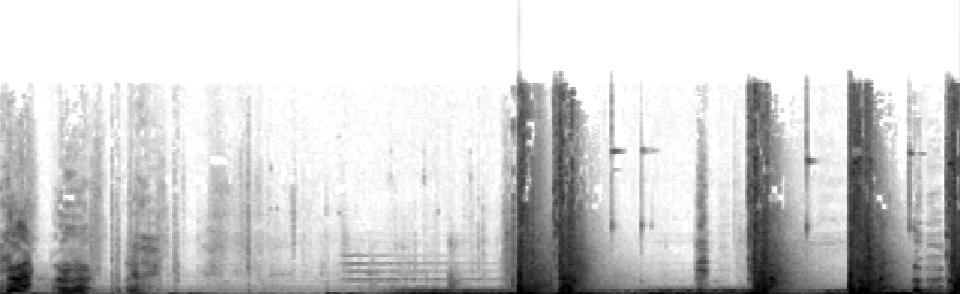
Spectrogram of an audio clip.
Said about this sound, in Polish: Nie były to może najpiękniejsze strzały w życiu.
